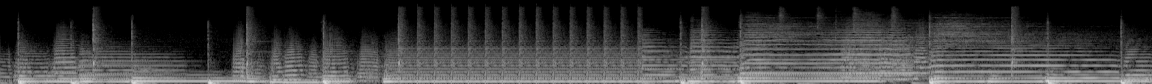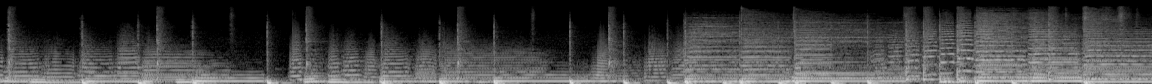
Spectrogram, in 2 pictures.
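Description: From 4.17 s to 6.42 s the audio sticks in a broken-record loop: one fragment of about 170 ms repeats back to back 13 times, and the material that belonged there never plays. The player, encoder or stream likely stalled and kept resending its last buffered piece.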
